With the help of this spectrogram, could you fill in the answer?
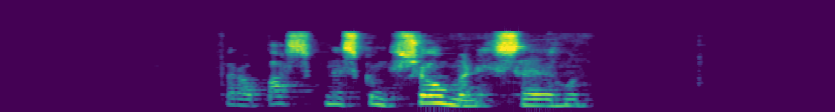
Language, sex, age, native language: Icelandic, female, 30-39, Icelandic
